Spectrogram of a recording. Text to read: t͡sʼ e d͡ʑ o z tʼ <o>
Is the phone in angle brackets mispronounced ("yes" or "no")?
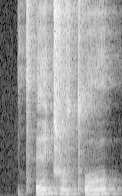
no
